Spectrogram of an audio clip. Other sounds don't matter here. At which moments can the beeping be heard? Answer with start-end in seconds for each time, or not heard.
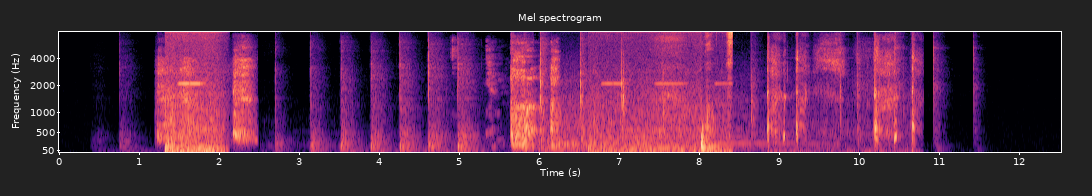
1.3-2.1, 6.6-8.4.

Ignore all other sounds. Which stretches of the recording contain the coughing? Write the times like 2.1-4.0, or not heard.
1.2-2.5, 4.9-6.3, 8.8-10.8.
